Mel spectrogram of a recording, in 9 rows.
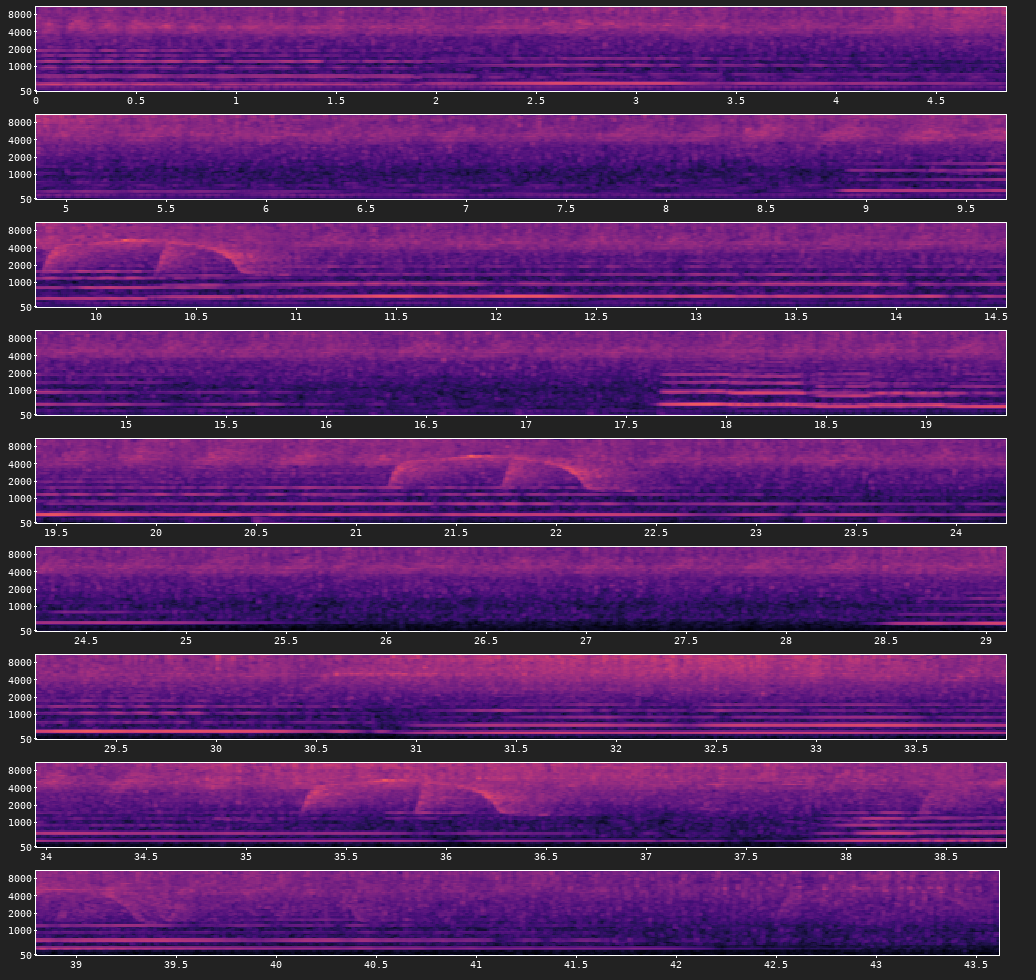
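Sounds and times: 
faint trickling water: 0.0 - 43.5
slow new age music with flute-like lead over soft drone: 0.0 - 43.5.

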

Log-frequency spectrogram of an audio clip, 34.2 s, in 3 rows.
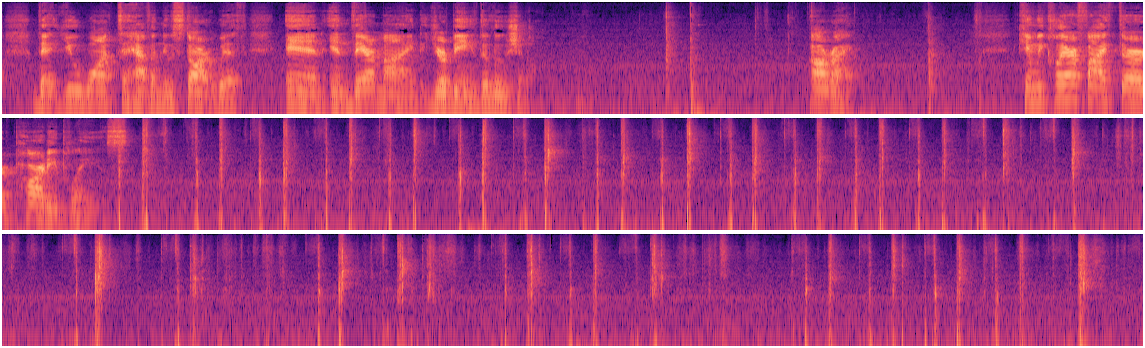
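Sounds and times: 
speech: 0.3 - 5.4, 8.1 - 8.6, 10.2 - 12.7
tarot cards being shuffled and drawn: 12.6 - 34.2.

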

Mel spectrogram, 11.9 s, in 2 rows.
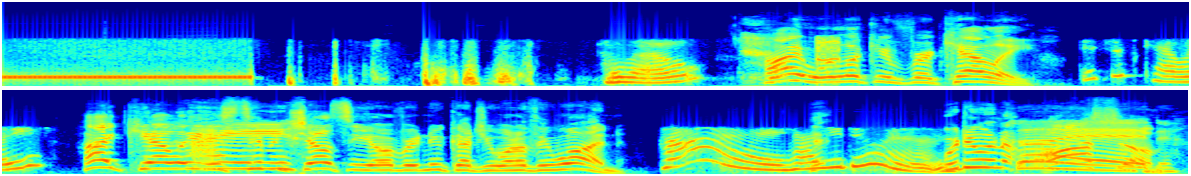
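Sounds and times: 
telephone ringing: 0.0 - 1.3
speech: 3.0 - 5.2, 5.8 - 9.1, 9.7 - 11.8.

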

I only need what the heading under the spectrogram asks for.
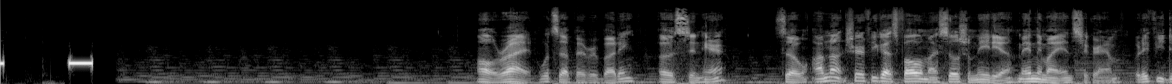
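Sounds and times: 
beep tone: 0.7 - 1.0
speech: 4.8 - 11.7.

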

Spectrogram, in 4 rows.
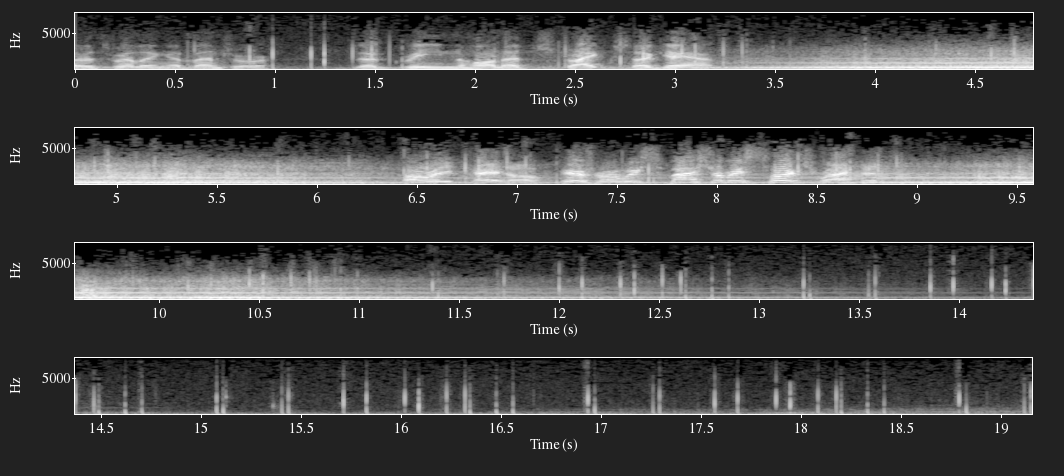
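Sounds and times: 
speech: 0.0 - 3.5, 6.4 - 10.3
light irregular clicks and ticks: 0.0 - 3.6, 11.3 - 19.1
cheap electric fan motor buzzing: 0.0 - 16.6.

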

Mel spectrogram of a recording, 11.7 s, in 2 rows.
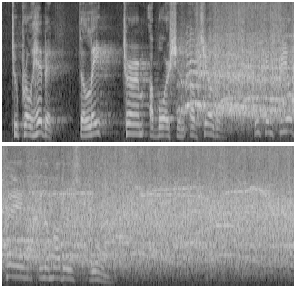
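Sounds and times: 
speech: 0.2 - 8.2
audience clapping: 4.1 - 11.6.

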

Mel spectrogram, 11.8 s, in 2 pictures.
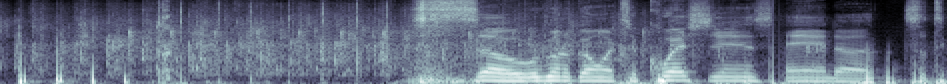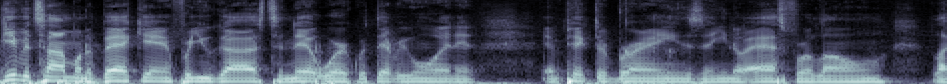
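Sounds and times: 
audience clapping: 0.0 - 4.8
speech: 3.0 - 11.8.

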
